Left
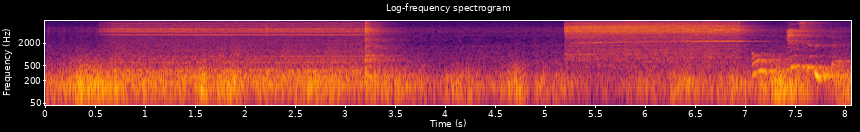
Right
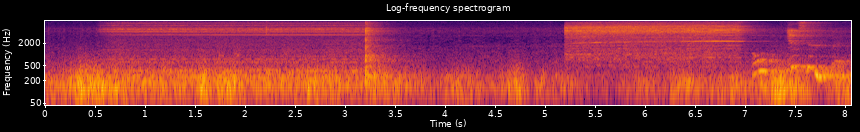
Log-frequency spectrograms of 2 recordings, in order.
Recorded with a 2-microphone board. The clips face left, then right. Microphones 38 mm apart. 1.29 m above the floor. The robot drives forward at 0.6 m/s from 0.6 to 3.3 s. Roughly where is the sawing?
Centre.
